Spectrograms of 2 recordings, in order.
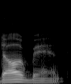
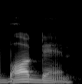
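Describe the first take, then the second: First: The name begins with a d sound. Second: The name begins with a b sound. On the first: The speaker calls it wrong. "saying it the wrong way" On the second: The speaker calls it right. "It's Bogdan"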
